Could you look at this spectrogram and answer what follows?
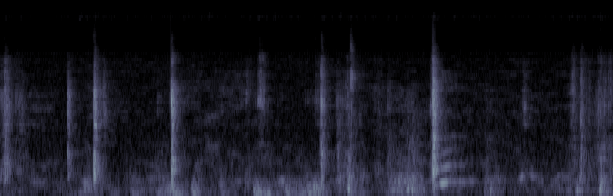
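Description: Irregular small clicks, taps and crinkles of hands opening a small plastic-and-card gift package.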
